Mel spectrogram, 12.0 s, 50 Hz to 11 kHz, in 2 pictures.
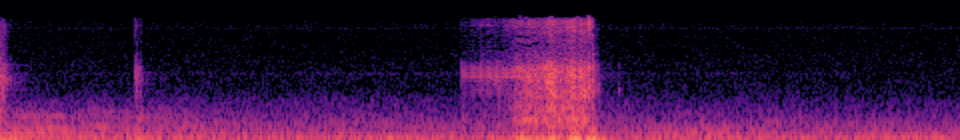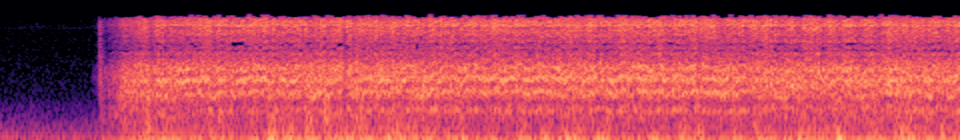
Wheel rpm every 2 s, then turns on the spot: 0, 10, 0, 120, 160, 160.
2-4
